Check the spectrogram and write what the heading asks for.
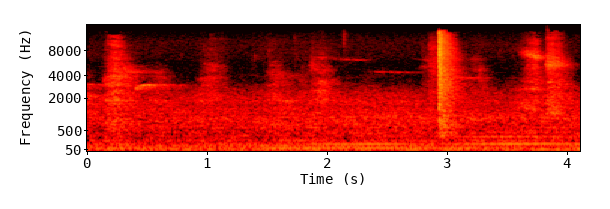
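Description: A quiet room with a steady low hum and one sharp click about three seconds in.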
